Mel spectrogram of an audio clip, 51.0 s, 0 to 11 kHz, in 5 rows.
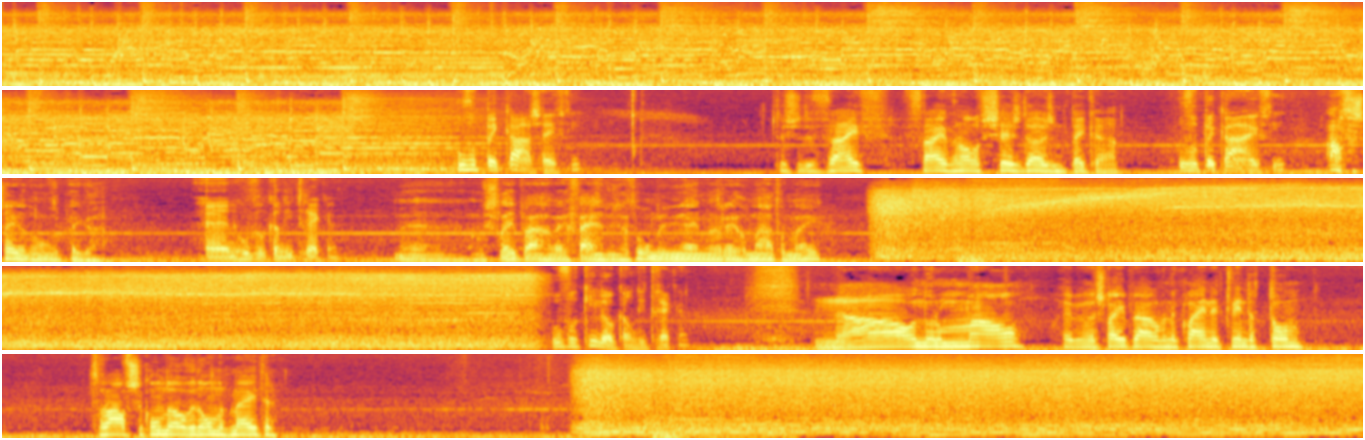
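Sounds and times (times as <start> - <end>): gas turbine engine jet roar: 0.0 - 51.0
high turbine whine: 0.0 - 51.0
tractor engines roaring: 44.8 - 51.0.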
